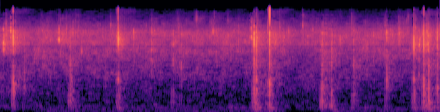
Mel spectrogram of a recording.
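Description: Steady rain hissing on forest leaves, with a few sharp ticks from drips or twigs.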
